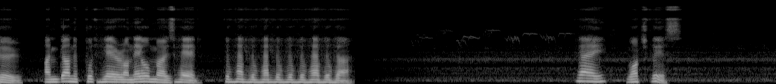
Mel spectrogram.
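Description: A man speaks in a flat, computer-like voice.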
